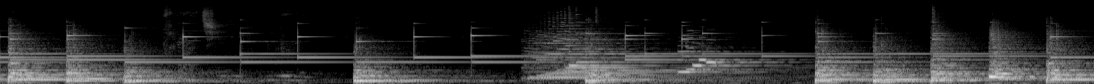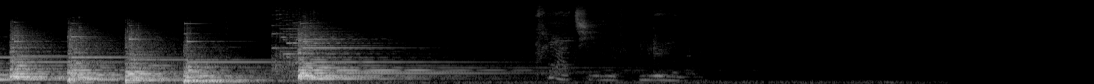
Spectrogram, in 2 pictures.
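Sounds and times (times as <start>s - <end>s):
pizzicato small bells: 0.0s - 16.3s.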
